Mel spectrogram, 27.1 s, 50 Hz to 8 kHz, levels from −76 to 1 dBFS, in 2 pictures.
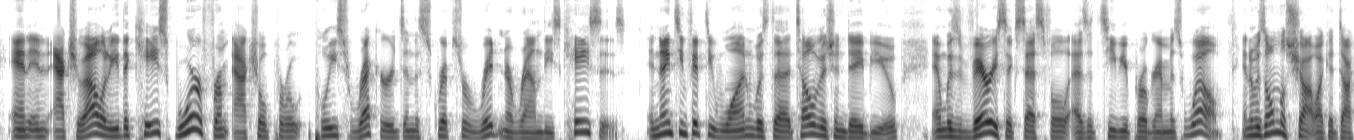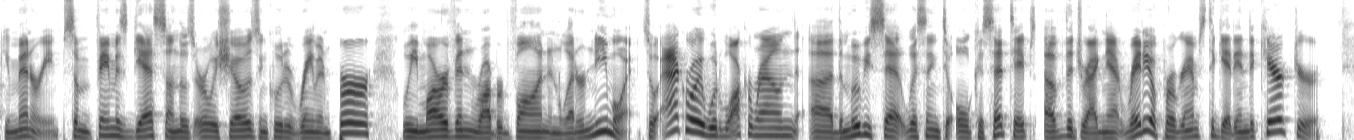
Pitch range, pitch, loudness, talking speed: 120-160 Hz, 135 Hz, -20 LUFS, 185 wpm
